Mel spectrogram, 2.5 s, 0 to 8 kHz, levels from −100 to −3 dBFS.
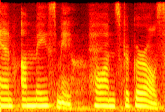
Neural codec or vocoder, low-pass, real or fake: codec, 16 kHz, 0.5 kbps, FunCodec, trained on LibriTTS, 25 frames a second; 7.2 kHz; fake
